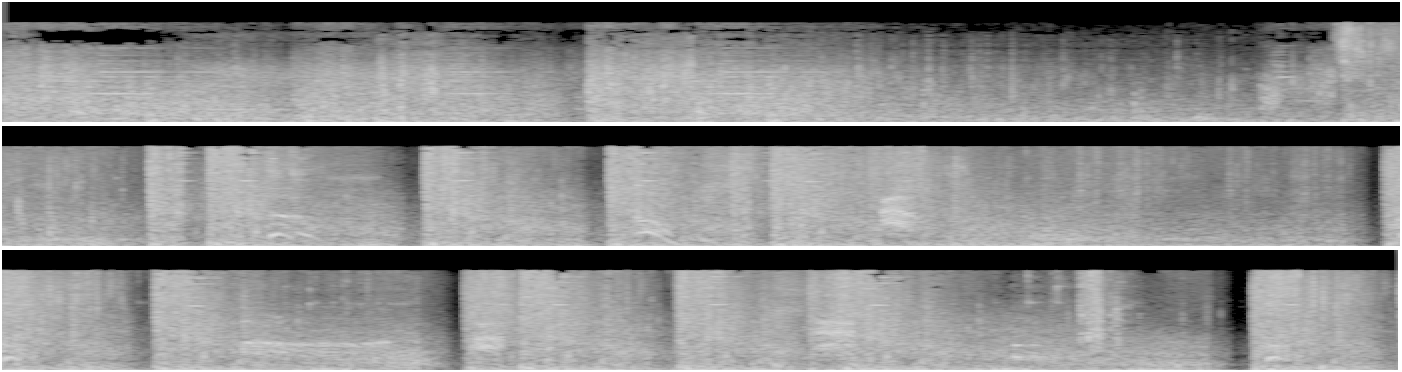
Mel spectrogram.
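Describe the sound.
Gunfire rattles through a video game shootout with mercenaries: a loud, dense, continuous clatter of shots that keeps up almost without pause, broken only by a few very short gaps.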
